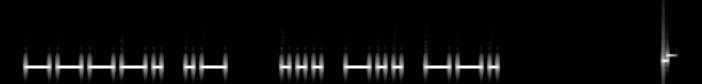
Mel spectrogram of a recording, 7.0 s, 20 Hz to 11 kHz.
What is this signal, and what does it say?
Morse code, heard as a keyed tone, about 15 wpm, 700 Hz. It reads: 9A SDG
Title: Field Day Exchanges Encore - 15wpm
